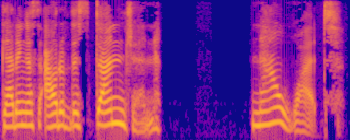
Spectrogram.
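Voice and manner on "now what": ordinary delivery, nothing marked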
